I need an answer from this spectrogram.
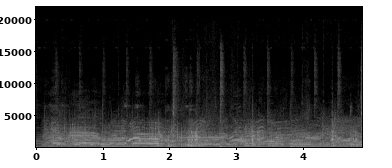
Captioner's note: crowd chattering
